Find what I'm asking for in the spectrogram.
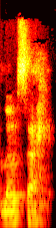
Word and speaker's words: Loci: We Americans pronounce it Loci, but it's L-O-C-I.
